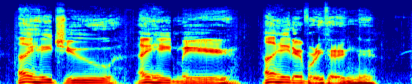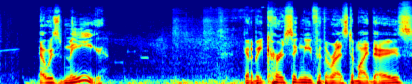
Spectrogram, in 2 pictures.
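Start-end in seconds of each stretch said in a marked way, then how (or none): 0.2-3.8 deep, low, very slow voice, every word drawn out. Voice actor demonstrating the character they voiced for a toy, in Terraria skeleton voice. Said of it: "that's the Terraria skeleton voice".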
